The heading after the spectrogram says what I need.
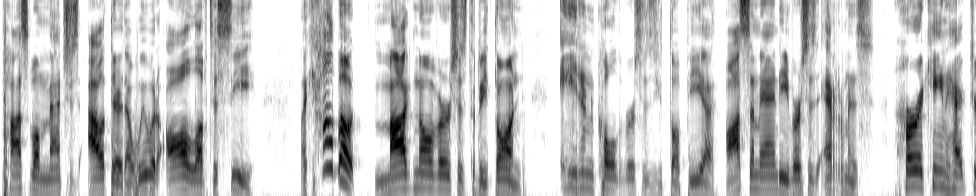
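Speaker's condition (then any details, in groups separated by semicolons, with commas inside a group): No condition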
